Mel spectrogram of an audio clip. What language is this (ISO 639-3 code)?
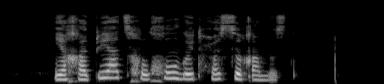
abk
